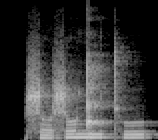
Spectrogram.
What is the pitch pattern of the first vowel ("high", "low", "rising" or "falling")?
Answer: low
